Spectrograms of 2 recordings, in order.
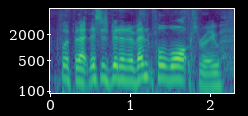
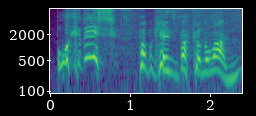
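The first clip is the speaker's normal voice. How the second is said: much higher, bright delighted welcome; overjoyed to see him again; excited greeting; 11 semitones higher than usual. Real, not acted. Greeting Papa Ken back on the land, high and thrilled.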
